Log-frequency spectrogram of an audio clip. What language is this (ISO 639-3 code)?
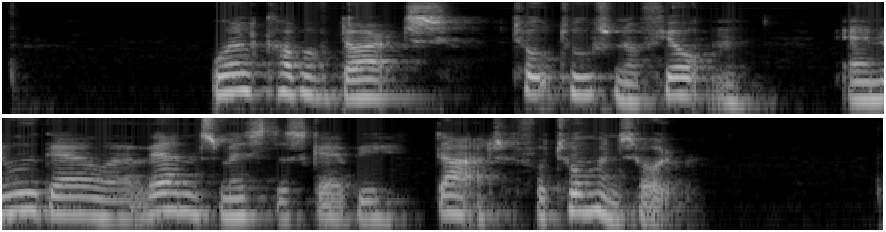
dan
